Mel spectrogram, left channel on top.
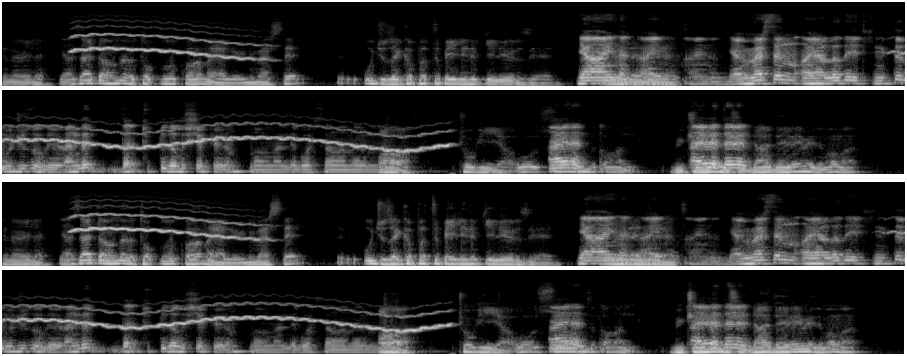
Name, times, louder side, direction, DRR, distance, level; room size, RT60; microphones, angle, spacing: voice 1, 0.0-3.0 3.3-5.6 6.0-6.7 12.8-13.2 13.6-15.4 15.7-17.6, right 2 dB, 70° right, 0.9 m, -21 dB
sound 1, 0.7-2.7 8.8-13.5, right 1 dB, 15° right, 1.7 m, -21 dB
voice 2, 5.8-12.9 14.5-15.1 15.9-16.6, left 3 dB, 35° left, 0.5 m, -22 dB
4.1 x 3.3 x 2.9 m
head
